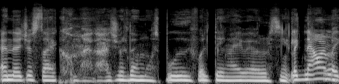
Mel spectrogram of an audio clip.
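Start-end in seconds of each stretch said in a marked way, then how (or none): 0.7-2.9 put-on Argentinian accent. Imitating how Argentinian men flirt: imitating an Argentinian accent. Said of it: "I love that accent".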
